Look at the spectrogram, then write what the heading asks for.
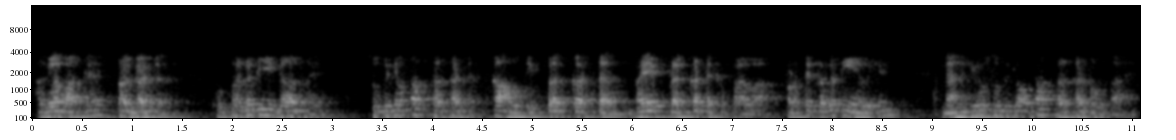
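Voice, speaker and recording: A man's voice: mid-range voice, moderate pace. A man teaching Hindi spelling as a lesson, drilling right and wrong forms of words and often telling students to keep them in mind. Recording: echoey, distant, phone-like sound.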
